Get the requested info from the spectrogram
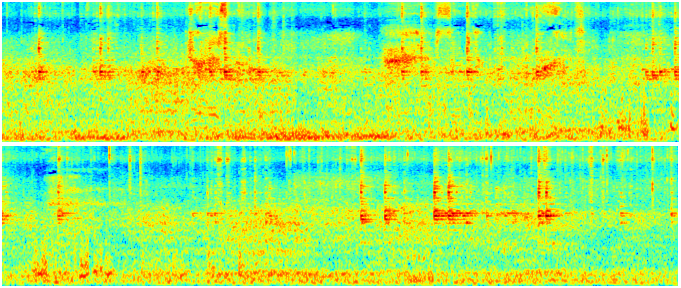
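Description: Bicycle rolling over a wooden boardwalk, its tyres running over the planks in a steady rumble dense with small knocks.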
